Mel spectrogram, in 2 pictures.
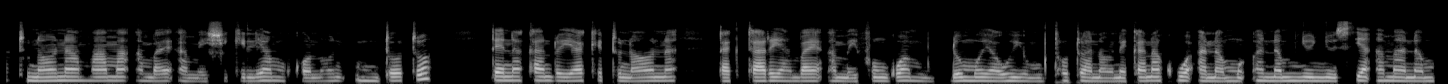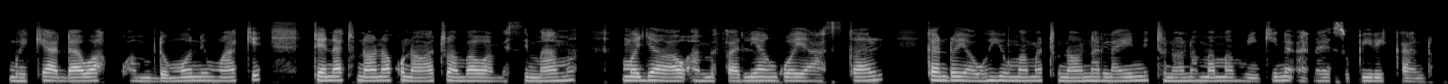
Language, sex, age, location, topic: Swahili, female, 18-24, Nakuru, health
